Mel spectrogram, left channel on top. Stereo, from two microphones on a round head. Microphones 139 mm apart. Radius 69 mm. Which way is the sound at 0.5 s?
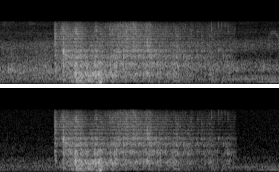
5° left (ahead or behind).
